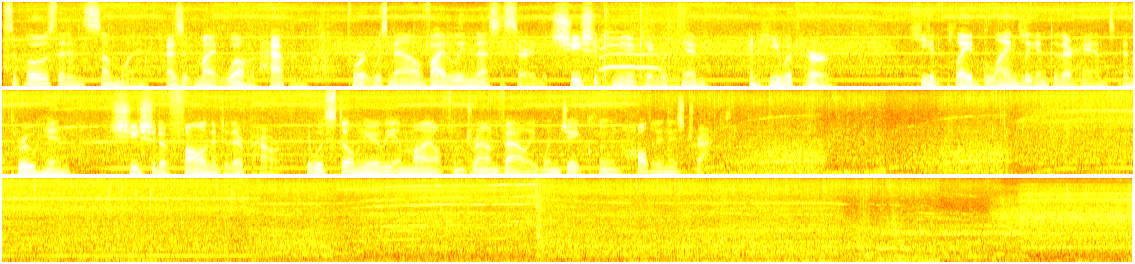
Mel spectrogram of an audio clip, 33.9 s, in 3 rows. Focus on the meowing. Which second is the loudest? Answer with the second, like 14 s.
6 s.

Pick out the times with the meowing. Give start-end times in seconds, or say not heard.
5.8-6.9, 23.6-24.2.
